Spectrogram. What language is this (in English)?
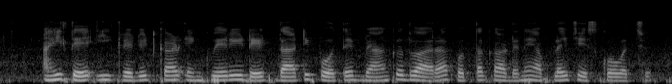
Telugu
